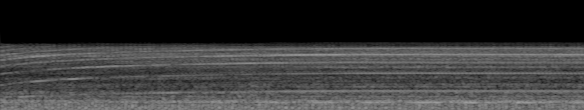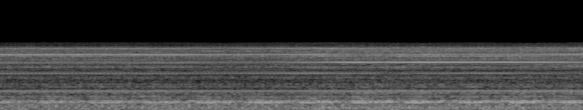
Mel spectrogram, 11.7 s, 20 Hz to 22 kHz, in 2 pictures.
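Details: Chapman 24 V forklift DC motor, reversible, resurfaced brushes, rewired back to normal connection on a partly drained battery, armature probably getting hot: whine climbs then holds clean steady hum, no scraping or rattle; runs healthy.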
